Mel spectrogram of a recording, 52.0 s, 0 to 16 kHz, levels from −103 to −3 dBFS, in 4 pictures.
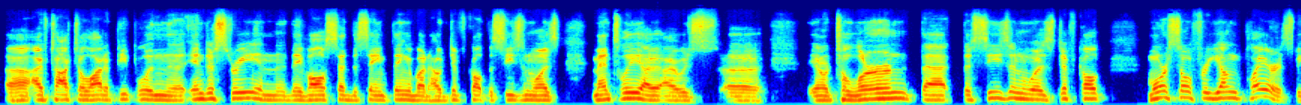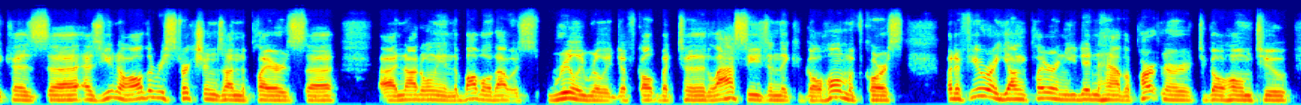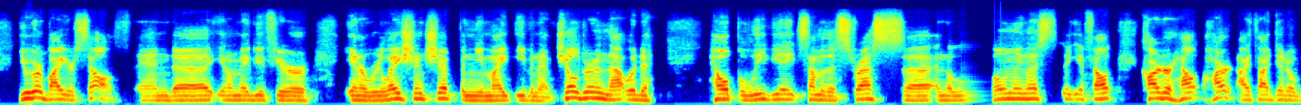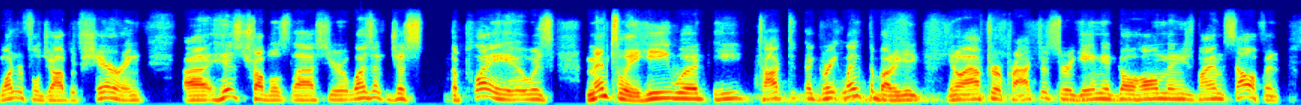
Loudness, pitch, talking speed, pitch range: -23 LUFS, 130 Hz, 205 wpm, 120-150 Hz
